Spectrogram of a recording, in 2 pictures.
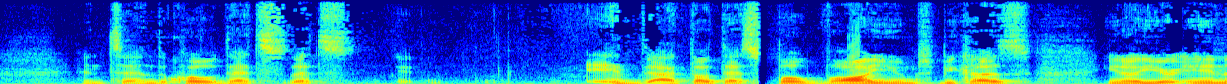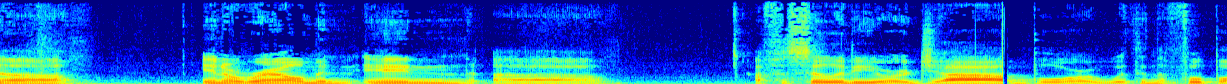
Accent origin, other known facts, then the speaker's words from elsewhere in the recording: Lebanon, Pennsylvania, United States; I grew up in Lebanon, Pennsylvania, and I grew up, you know, with my mom in a single parent home for the most part.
